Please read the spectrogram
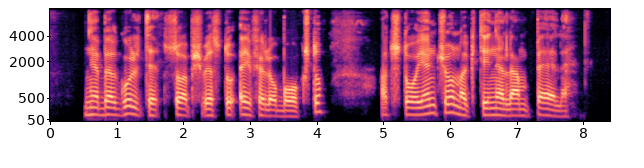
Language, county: Lithuanian, Šiauliai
